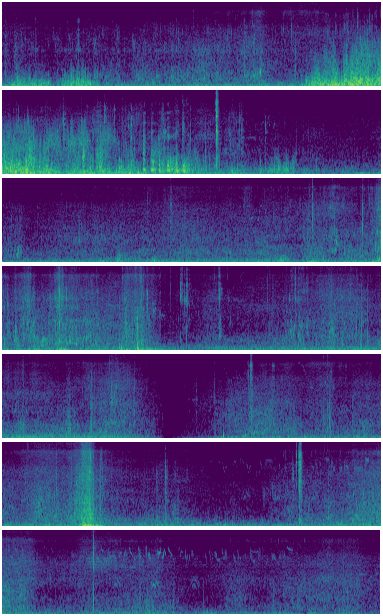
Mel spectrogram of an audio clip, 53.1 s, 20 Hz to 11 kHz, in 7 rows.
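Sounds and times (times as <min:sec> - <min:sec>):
wind rumbling on microphone: 0:00.0 - 0:33.5, 0:34.4 - 0:53.0
sea noise on shore: 0:00.0 - 0:53.0
sea waves washing on shore: 0:15.0 - 0:33.4, 0:34.7 - 0:41.8.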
